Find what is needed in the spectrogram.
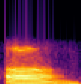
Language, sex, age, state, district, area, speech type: Kashmiri, female, 30-45, Jammu and Kashmir, Bandipora, rural, conversation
